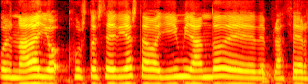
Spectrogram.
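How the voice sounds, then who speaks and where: A woman is speaking. Her pitch is high. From Catalonia, near Montseny. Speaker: actress. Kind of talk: casual chat.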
